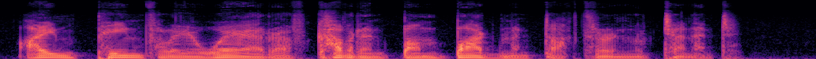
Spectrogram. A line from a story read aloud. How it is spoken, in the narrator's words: Hood growled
